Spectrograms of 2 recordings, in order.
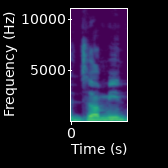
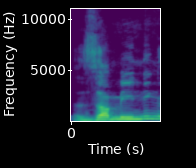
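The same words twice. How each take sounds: First: ज़मीन ending cleanly on n; correct reading. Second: ज़मीनिंग with an extra -ing ending; wrong reading. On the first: Teacher corrects the typo for students, ज़मीन ending on plain n. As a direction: say ज़मीन in two syllables, no -ing. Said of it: "इसे ज़मीन पढ़ेंगे". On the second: Teacher shows students the misreading, ज़मीनिंग with -ing tacked on. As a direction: read ज़मीनिंग letter by letter, ending in -ning. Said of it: "ज़मीनिंग नहीं पढ़ेंगे". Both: Shown as a demonstration.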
